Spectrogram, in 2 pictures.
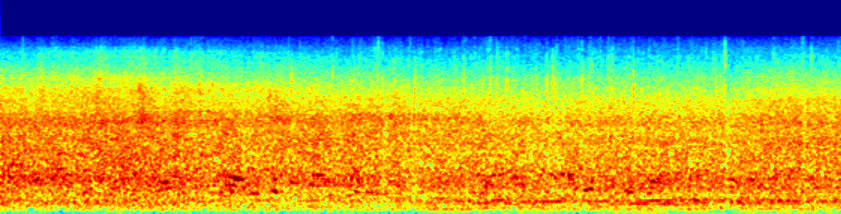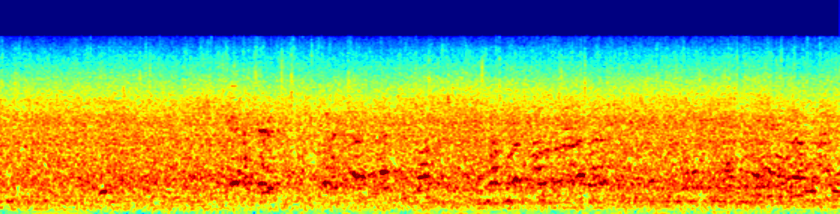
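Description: Very heavy rain pouring onto a wet paved street and pavement: a dense, steady hiss.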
